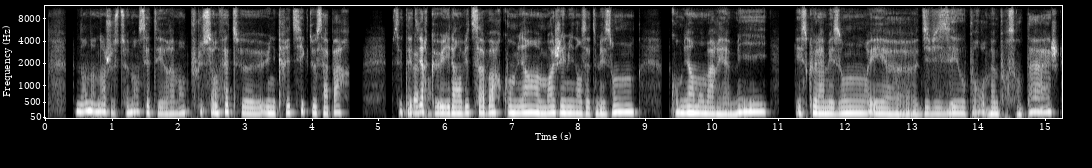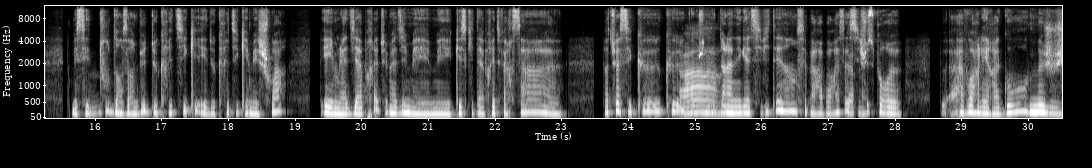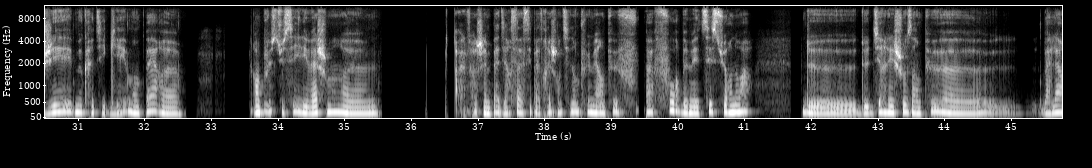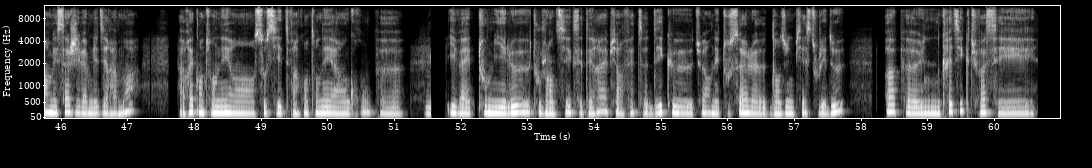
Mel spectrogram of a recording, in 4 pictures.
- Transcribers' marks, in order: drawn out: "Ah !"; unintelligible speech; tapping; "sournois" said as "surnois"; other background noise; drawn out: "heu"; drawn out: "heu"; unintelligible speech
- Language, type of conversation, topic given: French, advice, Comment réagir quand un membre de ma famille remet en question mes choix de vie importants ?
